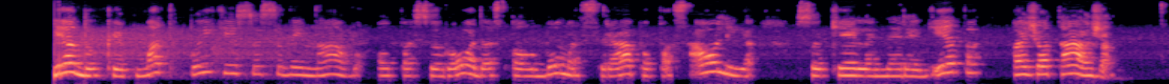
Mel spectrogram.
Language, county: Lithuanian, Šiauliai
